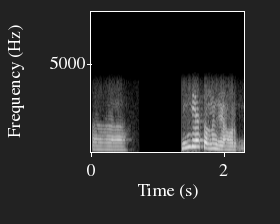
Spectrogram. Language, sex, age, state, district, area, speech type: Tamil, female, 18-30, Tamil Nadu, Viluppuram, rural, conversation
